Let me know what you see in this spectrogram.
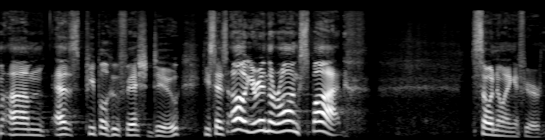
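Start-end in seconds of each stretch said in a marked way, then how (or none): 2.9-4.3 high-pitched mock fisherman's call. Jesus teasing fishermen out in the boat, calling out. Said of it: "he calls out to them".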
